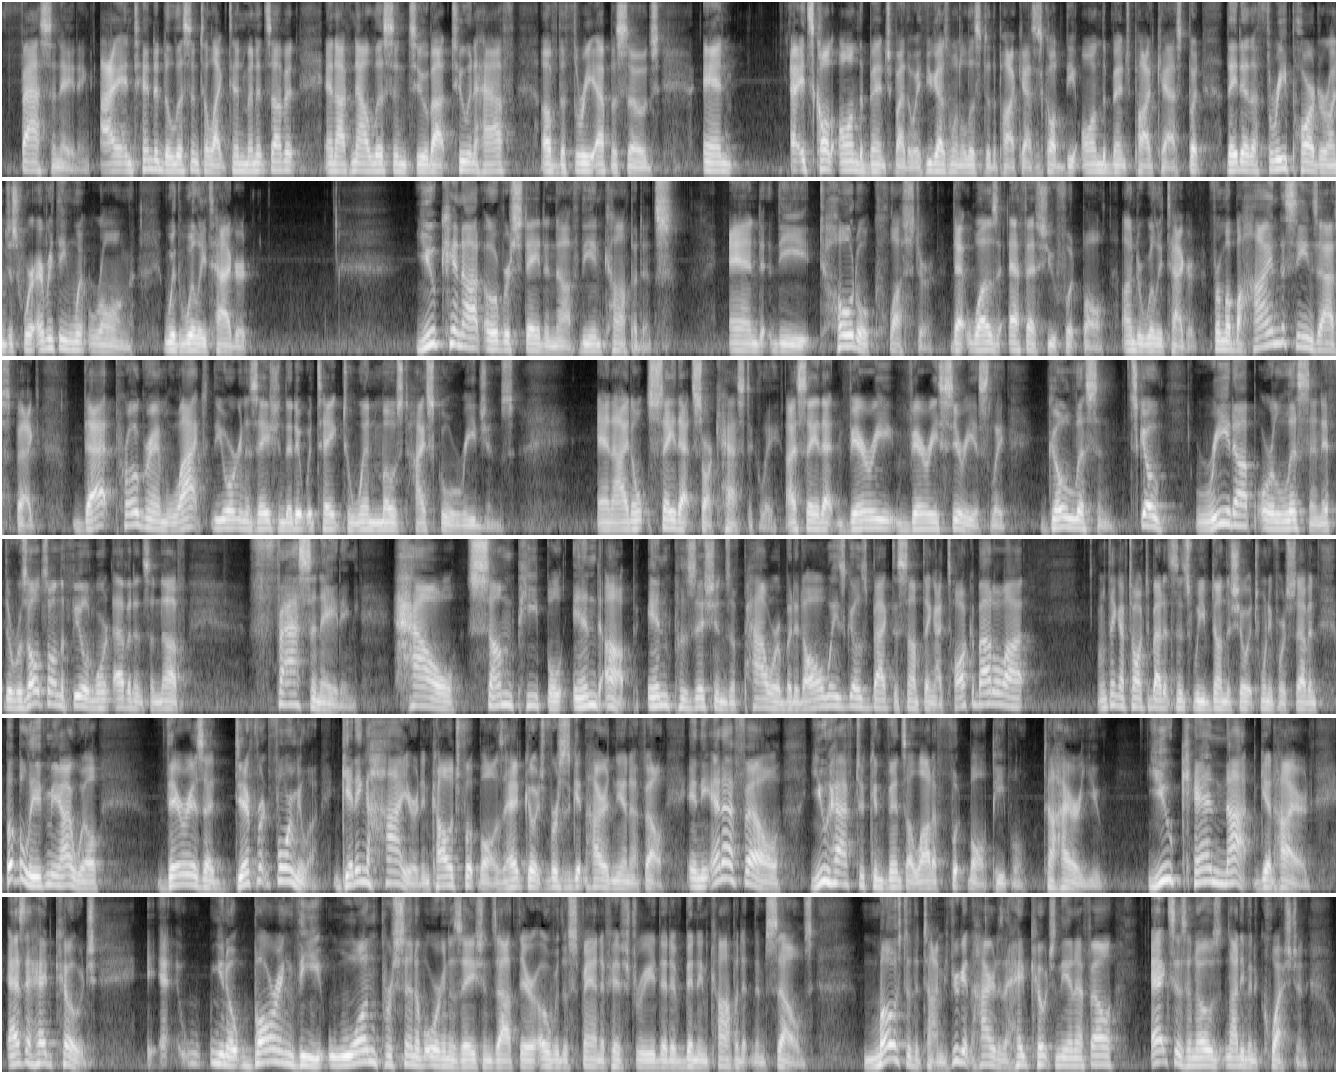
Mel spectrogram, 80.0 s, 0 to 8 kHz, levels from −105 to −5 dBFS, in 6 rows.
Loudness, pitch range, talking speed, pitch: -20 LUFS, 115-145 Hz, 195 wpm, 130 Hz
